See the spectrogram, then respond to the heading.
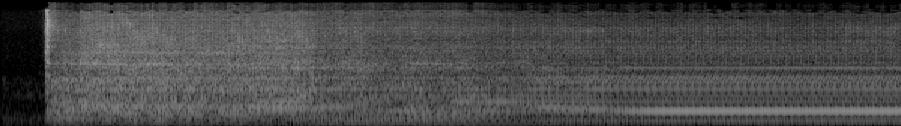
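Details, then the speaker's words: Rancilio Silvia espresso machine, test shot after a completed full service and tune-up: the pump kicks in sharply, then holds a steady, even buzzing hum without rattles or surging while the shot pulls. Normal pump operation. "Running a good shot now. Happy with that? That sounds good."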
